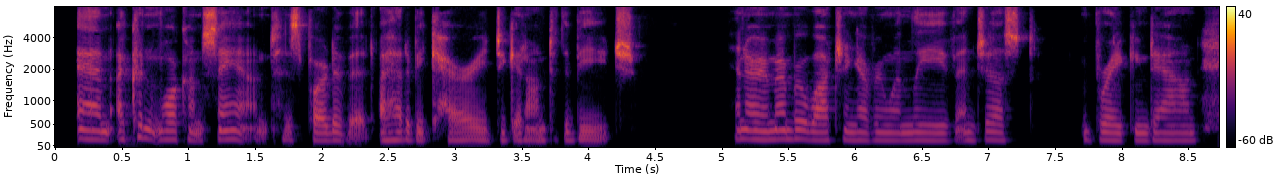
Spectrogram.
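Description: The recording is very clean, and the background is silent. A woman delivers her words at a moderate pace. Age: 60s. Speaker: meditation teacher and clinical psychologist. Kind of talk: interview conversation. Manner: gentle.

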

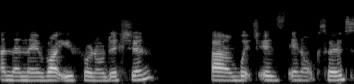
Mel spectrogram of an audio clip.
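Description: A woman's voice in a southern English accent, medium in pitch, with fairly even intonation and a dry, close sound with no echo. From England, Cambridge. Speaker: university student. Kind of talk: casual chat.

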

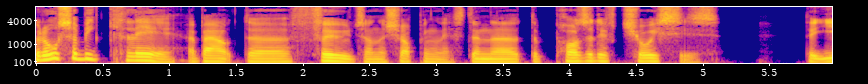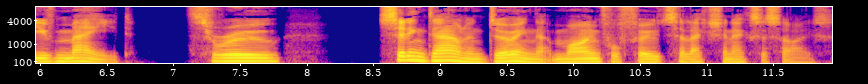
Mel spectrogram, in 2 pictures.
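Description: A man with a British accent speaks at a fairly slow pace, with a medium pitch and ordinary pitch variation. The recording is very clean, with a silent background and a dry, close sound with no echo. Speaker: meditation guide. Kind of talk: guided meditation.

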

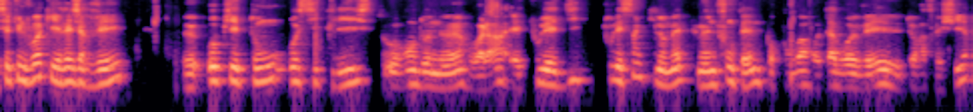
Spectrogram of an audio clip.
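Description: At a fairly slow pace, a man talks in a medium pitch with a somewhat breathy voice and ordinary pitch variation. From northern France (Nord, near Lens). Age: 50s. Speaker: nordic walking coach. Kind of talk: guided visualization storytelling.

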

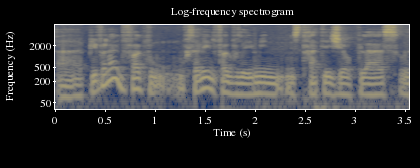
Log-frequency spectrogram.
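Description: The speech has ordinary pitch variation, with noticeable background noise present. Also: man. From Switzerland, Lausanne (Vaud). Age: 40s. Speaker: ballet company director. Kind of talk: interview.

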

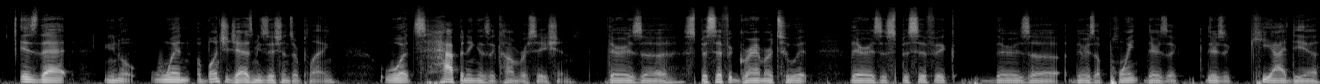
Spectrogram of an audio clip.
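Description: At a moderate pace, a man speaks with fairly even intonation at a very deep, low pitch in a very clean recording with a silent background and a dry, close sound with no echo. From New Jersey (South Orange, Essex County). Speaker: jazz musician and mathematician. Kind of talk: interview, casual conversation.

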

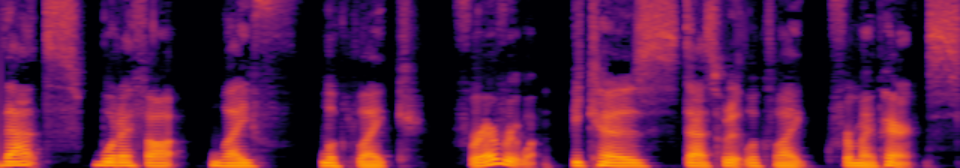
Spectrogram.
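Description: A woman speaks at a fairly slow pace in a very deep, low pitch with ordinary pitch variation. Her loudness stays very even, and the sound is dry and close with no echo. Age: 30s. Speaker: podcast host. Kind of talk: solo podcast monologue. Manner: rambling, laughing.

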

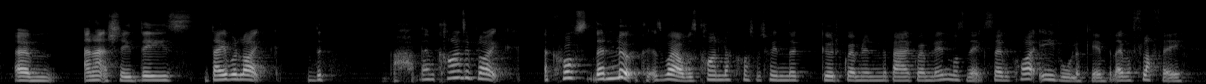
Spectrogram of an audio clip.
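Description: A woman speaks at a fairly quick pace and a medium pitch with ordinary pitch variation. Her loudness swings widely. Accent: British. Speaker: podcast co-host. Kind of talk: casual chat, movie review podcast.

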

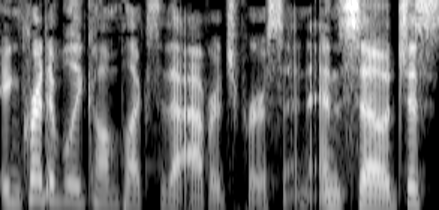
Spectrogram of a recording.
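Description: A woman talks in a normal speaking voice, fairly low in pitch, at a fairly quick pace with lively intonation, on a very clean recording with a silent background and a dry, close sound with no echo. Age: 30s. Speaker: accountant and content creator. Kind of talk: casual interview.

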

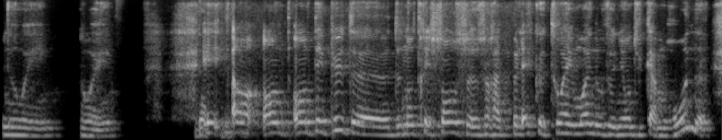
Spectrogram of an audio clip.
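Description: Very slowly, a woman speaks at a medium pitch with ordinary pitch variation. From Cameroon. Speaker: podcast host, literary magazine founder. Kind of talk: interview conversation.

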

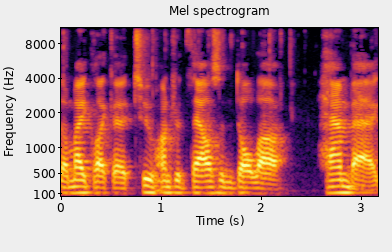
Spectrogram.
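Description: A man's unremarkable speaking voice, pitched in the medium range, fairly even in intonation and moderate in pace. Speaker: podcast guest, entrepreneur. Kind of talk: casual interview chat. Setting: home by the beach, remote call.

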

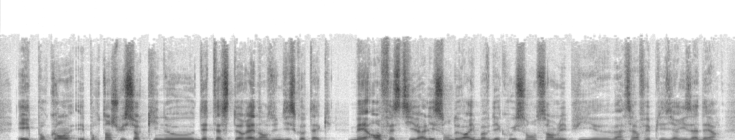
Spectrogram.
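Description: Lively intonation and a dark, mellow tone come through at a very fast pace. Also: man, medium pitch for a man. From northern France, Picardy. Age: 50s. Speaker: DJ. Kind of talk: casual interview.

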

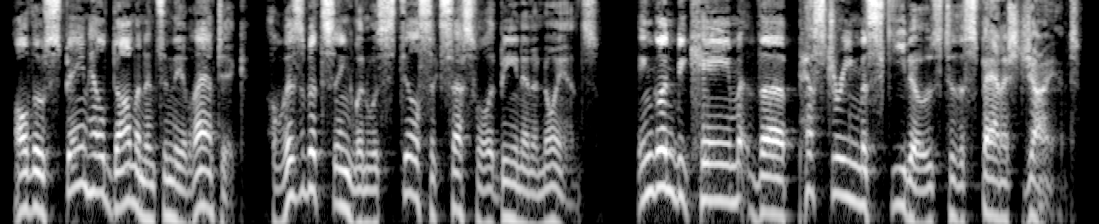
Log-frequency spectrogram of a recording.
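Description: Recorded very cleanly against a silent background, a man with an American accent speaks at a moderate pace in a fairly high pitch, his pitch swinging very widely. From California, US. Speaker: historian and actor. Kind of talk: scripted narration of a history lecture.

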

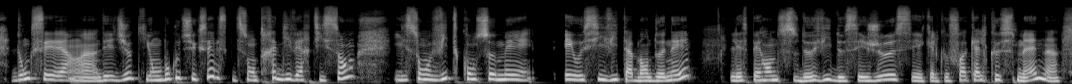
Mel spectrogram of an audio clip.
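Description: This woman has a normal speaking voice with a medium pitch. She talks at a moderate pace with lively intonation. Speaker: journalist. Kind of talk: interview.

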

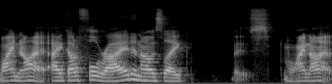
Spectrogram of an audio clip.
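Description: A woman with a fairly low pitch speaks in an American accent. Her tone is bright and sharp, her intonation fairly even. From Florida. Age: 20s. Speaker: streamer. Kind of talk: casual chat.

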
